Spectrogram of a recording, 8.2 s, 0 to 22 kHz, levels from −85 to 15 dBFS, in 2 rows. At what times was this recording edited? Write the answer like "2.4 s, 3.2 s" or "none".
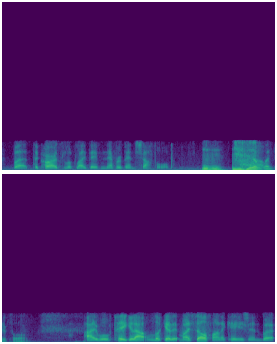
3.4 s

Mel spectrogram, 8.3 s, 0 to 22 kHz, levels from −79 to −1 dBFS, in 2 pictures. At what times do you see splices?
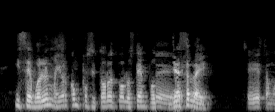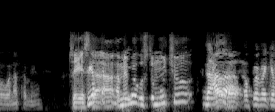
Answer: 2.3 s, 7.0 s

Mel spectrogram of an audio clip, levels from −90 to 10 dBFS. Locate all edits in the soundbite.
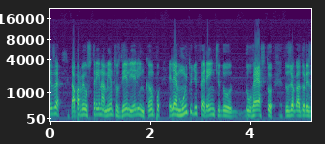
none

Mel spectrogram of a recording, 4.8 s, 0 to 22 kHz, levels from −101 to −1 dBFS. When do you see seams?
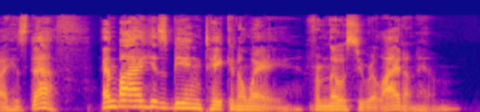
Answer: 1.0 s

